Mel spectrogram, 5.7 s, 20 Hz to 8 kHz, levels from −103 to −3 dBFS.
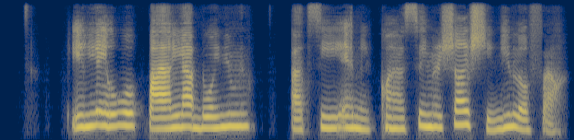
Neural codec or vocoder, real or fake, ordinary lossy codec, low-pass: codec, 16 kHz, 0.5 kbps, FreqCodec, larger model; fake; none; 7.2 kHz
